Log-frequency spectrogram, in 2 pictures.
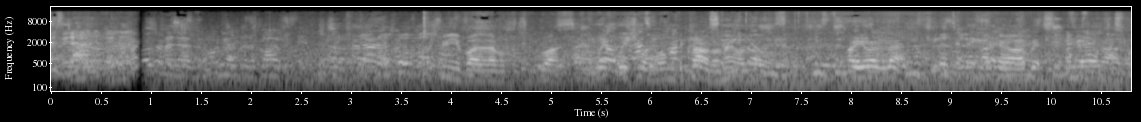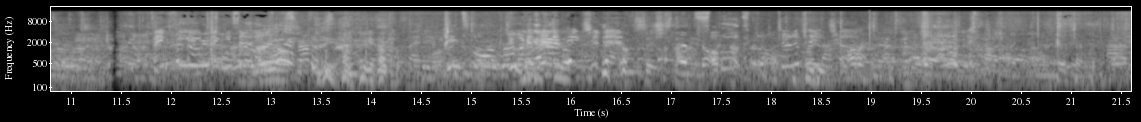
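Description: A crowd of men and women chatter outdoors nearby.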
